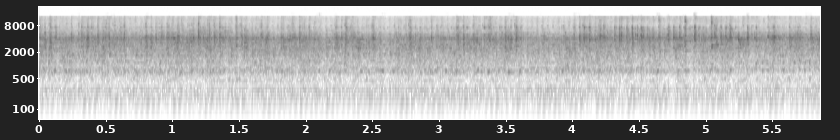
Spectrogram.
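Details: Freshly overhauled 4TNE98 diesel run on a temporary stand for leak testing: steady, even idle with light regular valve clatter and no irregular knocks; normal idle, engine sounds healthy.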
